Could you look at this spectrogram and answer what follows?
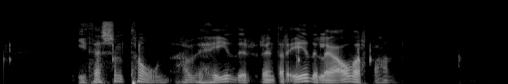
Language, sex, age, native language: Icelandic, male, 20-29, Icelandic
